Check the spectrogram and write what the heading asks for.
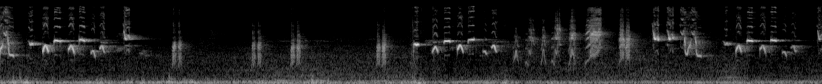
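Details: A tame pet bulbul gives bursts of bright, bubbly whistled phrases with short chattering notes, repeated in quick clusters over a low background hum.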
